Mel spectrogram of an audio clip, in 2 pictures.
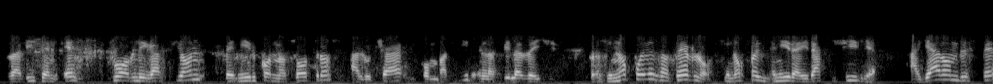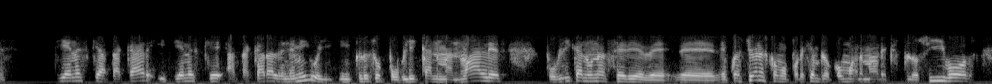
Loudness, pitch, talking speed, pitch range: -23 LUFS, 155 Hz, 170 wpm, 130-185 Hz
